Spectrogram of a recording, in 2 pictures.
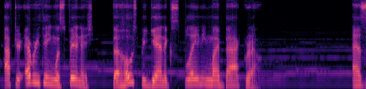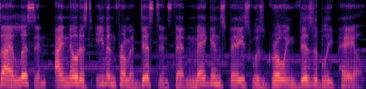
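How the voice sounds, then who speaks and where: Man, story narrator, slightly high-pitched, measured, scripted first-person. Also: expressive, soft background music.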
